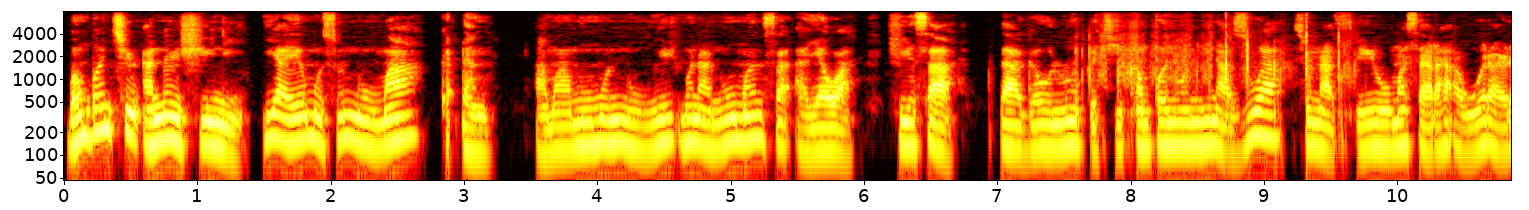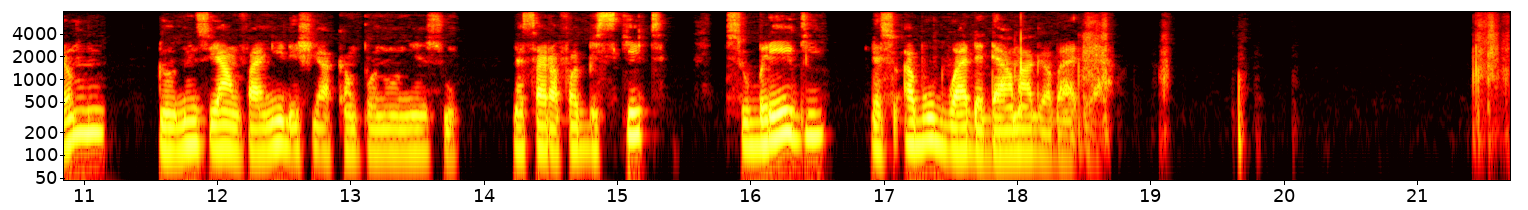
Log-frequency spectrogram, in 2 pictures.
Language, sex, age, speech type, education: Hausa, male, 30-45, spontaneous, tertiary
